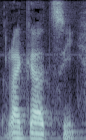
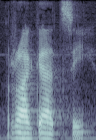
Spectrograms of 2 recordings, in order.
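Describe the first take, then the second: No difference in how they are said.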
